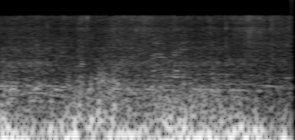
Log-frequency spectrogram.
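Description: Strong wind roars steadily across the microphone while a boat moves through water in Venice, a dense, continuous rumble with no pauses for the full few seconds.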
